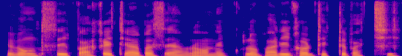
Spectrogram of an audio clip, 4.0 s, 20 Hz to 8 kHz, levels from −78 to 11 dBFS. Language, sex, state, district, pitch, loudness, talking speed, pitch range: Bengali, male, West Bengal, North 24 Parganas, 125 Hz, -19 LUFS, 150 wpm, 120-125 Hz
